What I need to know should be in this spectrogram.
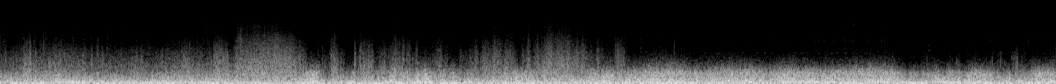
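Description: Strong wind rumbles and buffets steadily outdoors.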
